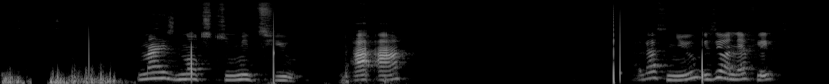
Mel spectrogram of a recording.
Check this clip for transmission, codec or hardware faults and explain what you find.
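The clip has one kind of fault: a loud pop on the speech, heard at 0.89, 1.91, 2.74, 6.14 (a double pop, lasting to 6.22) and 7.02 s. A sudden voltage step or pulse, likely from a plug, switch, static or driver glitch, enters the signal. Each is a sharp thump over continuing speech, the first gentler at around 15 dB above the speech and the rest far louder, around 25 dB above the speech. A waveform shows a tall narrow spike, and a spectrogram a thin full-height vertical stripe.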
